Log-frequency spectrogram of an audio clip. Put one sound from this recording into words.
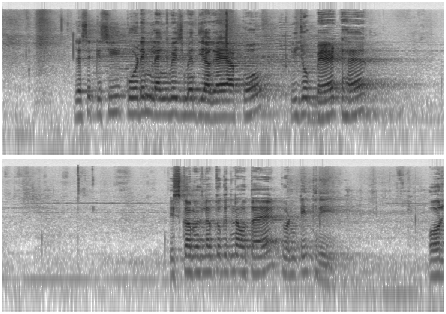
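A young man speaks clearly and steadily, as if teaching, close to a microphone.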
